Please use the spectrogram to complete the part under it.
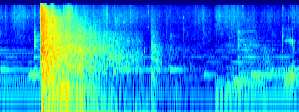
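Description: A single loud gunshot during target practice in a western film scene, a sharp crack followed by a long fading echo, with quiet ambient sounds afterward.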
